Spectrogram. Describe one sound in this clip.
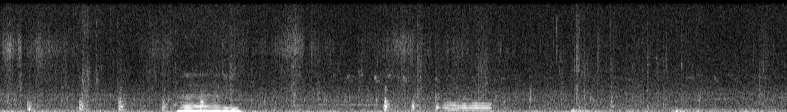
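Young chickens peck at food with quick tapping sounds.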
